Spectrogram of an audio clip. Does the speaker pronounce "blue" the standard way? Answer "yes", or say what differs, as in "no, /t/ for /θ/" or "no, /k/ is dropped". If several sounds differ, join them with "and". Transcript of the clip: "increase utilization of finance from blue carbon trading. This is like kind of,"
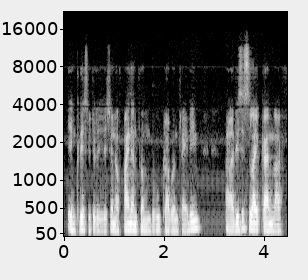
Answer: no, /l/ is dropped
